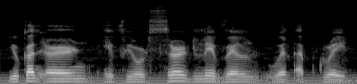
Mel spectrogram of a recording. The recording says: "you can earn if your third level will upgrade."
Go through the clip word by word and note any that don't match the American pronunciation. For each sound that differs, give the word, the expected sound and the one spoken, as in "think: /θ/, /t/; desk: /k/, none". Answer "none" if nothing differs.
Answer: third: /θ/, /t/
